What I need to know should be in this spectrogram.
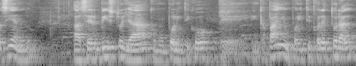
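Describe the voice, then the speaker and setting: This voice, with a Costa Rican accent, moves at a moderate pace with fairly even intonation. Noticeable background noise and audible room echo are present. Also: man. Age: 60s. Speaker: politician and political analyst. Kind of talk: radio interview. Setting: radio studio.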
